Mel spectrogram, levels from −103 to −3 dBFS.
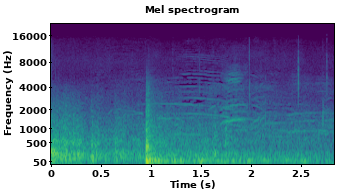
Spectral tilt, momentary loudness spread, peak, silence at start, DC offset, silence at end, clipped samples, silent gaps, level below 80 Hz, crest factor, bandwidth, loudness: -8.5 dB/octave; 15 LU; -10 dBFS; 0 s; under 0.1%; 0 s; under 0.1%; none; -36 dBFS; 24 dB; 9.4 kHz; -35 LUFS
